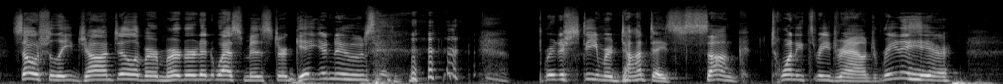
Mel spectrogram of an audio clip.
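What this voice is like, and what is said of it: Yelling newsboy street-hawker voice. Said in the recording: “I don't have a good New York accent ... it's a perfect newsy voice ... you're yelling things in the yard ... that's a really good newsy voice”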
